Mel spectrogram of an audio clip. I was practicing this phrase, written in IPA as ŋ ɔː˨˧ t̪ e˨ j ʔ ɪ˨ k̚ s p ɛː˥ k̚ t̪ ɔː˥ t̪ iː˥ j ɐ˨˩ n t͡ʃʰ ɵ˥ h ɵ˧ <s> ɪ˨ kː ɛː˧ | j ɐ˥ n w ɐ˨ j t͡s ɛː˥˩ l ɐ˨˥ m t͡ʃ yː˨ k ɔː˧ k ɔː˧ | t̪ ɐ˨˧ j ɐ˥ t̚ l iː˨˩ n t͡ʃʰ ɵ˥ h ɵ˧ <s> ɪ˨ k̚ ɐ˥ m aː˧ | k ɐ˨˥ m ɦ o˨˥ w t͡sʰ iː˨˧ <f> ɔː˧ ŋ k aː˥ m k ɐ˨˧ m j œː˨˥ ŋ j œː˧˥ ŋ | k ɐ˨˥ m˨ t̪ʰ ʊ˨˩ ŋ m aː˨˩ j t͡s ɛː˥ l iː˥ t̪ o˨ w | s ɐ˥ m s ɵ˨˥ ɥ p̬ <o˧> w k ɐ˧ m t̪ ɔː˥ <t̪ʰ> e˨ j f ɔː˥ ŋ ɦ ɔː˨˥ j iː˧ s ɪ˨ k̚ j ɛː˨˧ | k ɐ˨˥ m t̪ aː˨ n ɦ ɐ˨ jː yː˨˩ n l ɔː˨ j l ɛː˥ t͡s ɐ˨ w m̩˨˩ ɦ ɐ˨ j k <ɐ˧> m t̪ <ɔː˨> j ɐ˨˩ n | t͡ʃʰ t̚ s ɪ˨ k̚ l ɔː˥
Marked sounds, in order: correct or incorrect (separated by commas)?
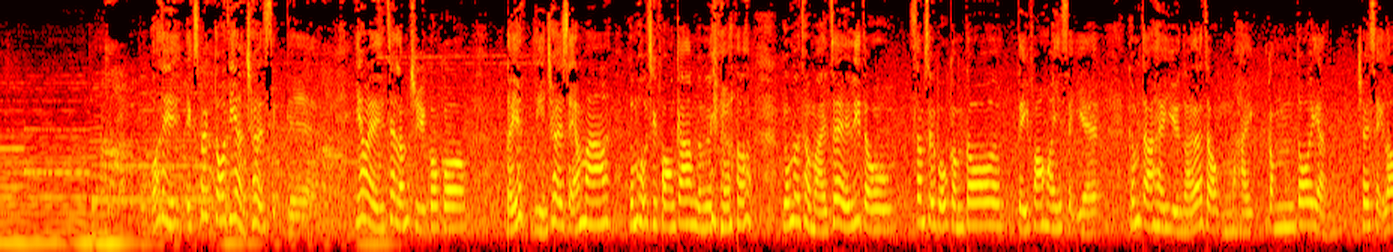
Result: correct, correct, correct, incorrect, incorrect, correct, incorrect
